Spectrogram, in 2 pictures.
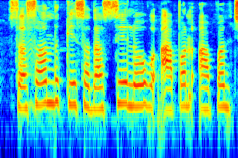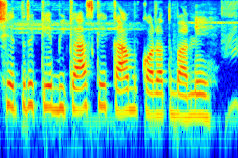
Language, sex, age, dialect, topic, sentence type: Bhojpuri, male, 18-24, Northern, banking, statement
